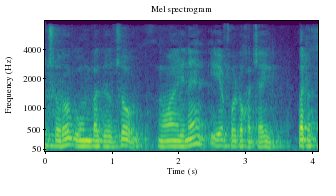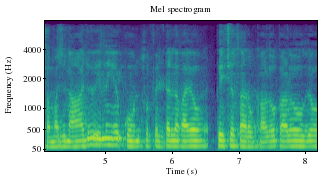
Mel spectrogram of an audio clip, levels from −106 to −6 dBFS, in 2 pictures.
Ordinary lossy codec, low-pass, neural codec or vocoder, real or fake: AAC, 32 kbps; 7.2 kHz; codec, 16 kHz, 4 kbps, FunCodec, trained on LibriTTS, 50 frames a second; fake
